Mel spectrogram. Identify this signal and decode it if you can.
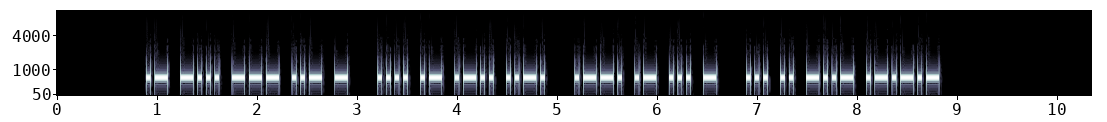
Morse code, heard as a keyed tone, about 28 wpm, 700 Hz. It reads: ABOUT HALF PAST SIX.
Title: Sentences from Top 600 Words 28wpm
